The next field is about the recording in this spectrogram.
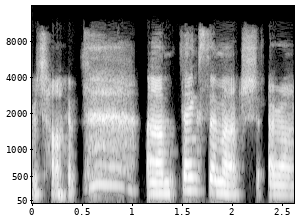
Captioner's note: chuckling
